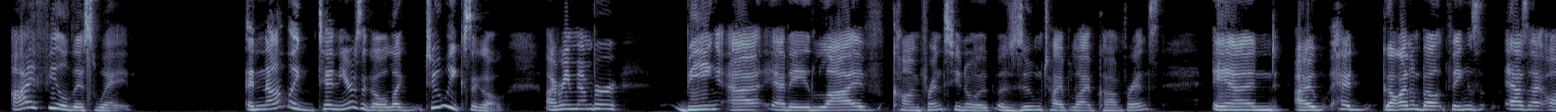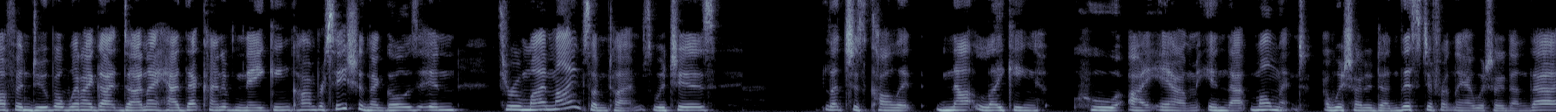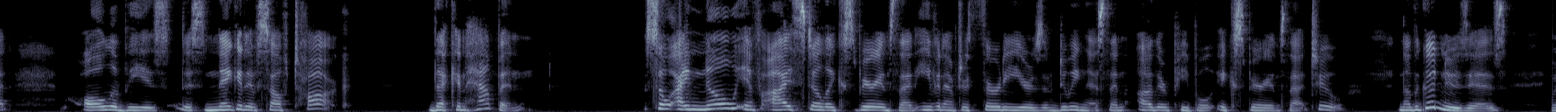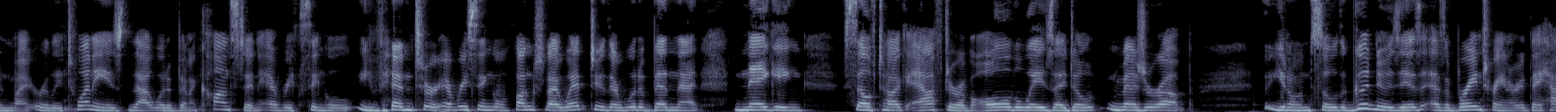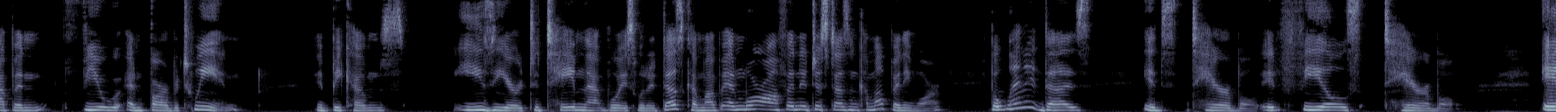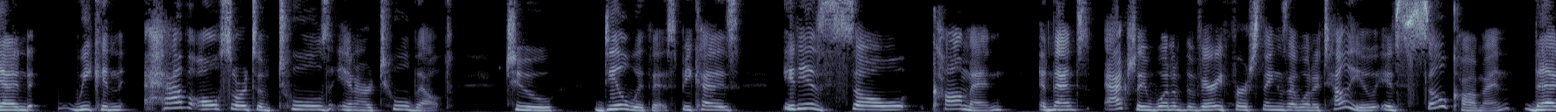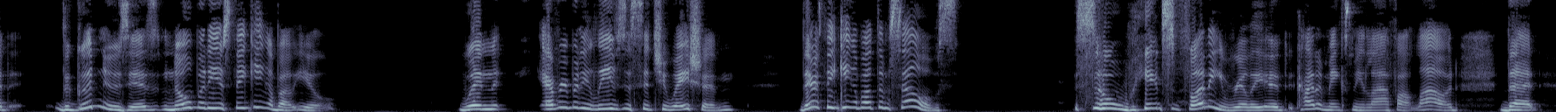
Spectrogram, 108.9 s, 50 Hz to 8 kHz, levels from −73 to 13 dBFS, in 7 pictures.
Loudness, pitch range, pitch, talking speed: -20 LUFS, 195-250 Hz, 220 Hz, 155 wpm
